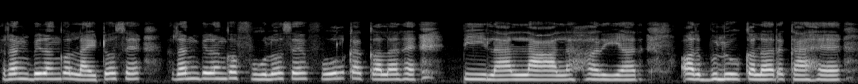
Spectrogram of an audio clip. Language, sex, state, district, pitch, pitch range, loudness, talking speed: Hindi, female, Jharkhand, Garhwa, 240 Hz, 225-255 Hz, -15 LUFS, 140 wpm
